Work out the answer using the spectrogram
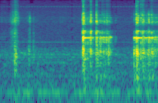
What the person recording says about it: See how that's a little higher, a little tinny sound?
